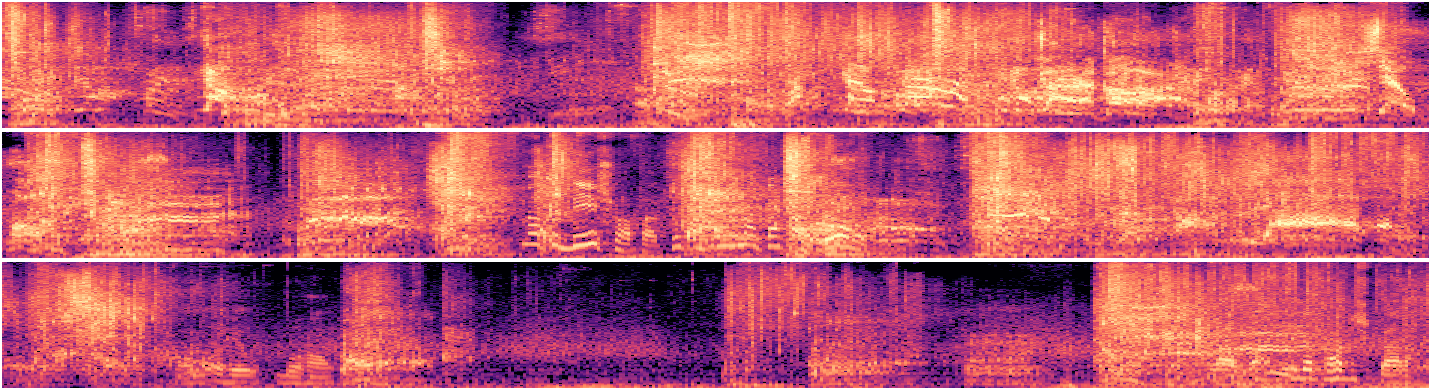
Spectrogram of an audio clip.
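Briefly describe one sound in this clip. A middle-aged man talks with animation into a microphone, close by.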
